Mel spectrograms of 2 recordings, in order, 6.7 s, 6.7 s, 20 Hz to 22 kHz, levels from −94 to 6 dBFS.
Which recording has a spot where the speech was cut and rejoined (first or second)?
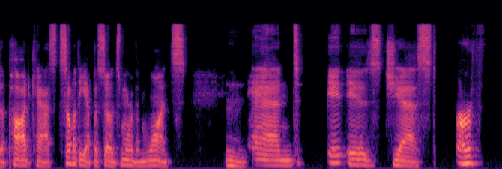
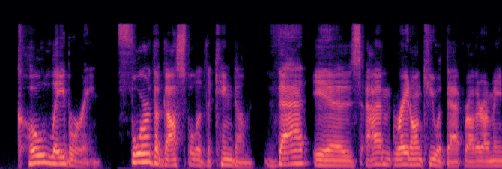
second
